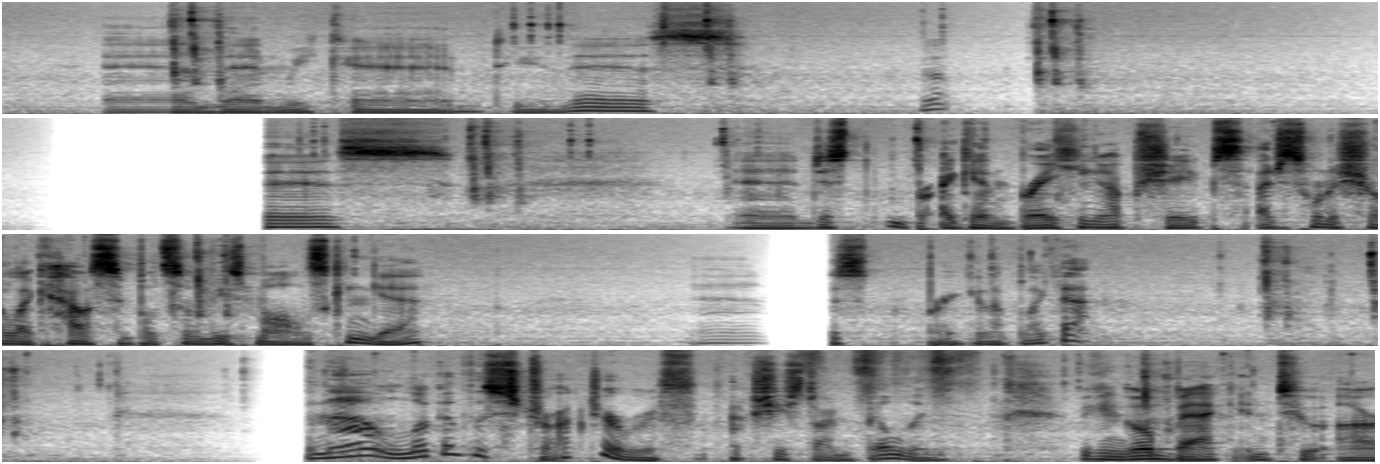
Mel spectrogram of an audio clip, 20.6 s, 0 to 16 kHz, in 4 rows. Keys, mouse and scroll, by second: 0.6 ctrl+r, 3.9 ctrl+r, 6.5 middle click, 6.9 ctrl+Tab, 7.8 alt+right click, 8.7 alt+shift+right click, 9.1 middle click, 9.8 middle click, 10.2 middle click, 10.5 middle click, 11.0 alt+e, 14.1 middle click, 15.0 Tab, 15.1 scroll down 6, 15.3 a, 15.5 middle click, 16.0 scroll down 1, 16.4 shift+middle click, 16.8 middle click, 19.4 right click, 19.7 Tab, 20.0 middle click, 20.2 scroll up 5, 20.5 middle click.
